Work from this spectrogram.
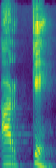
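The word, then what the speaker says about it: ἀρχή: palabra principado en griego es la palabra arche que se pronuncia ar que y que significa principio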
